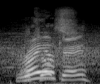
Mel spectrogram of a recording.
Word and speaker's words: Reyes: one this time jeff i just pronounced her name wrong every time i think it's rest reyes r-e-y-e-s we'll just spell it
